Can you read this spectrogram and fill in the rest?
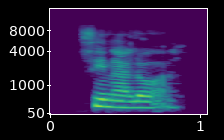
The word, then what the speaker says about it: Sinaloa: Sinaloa.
